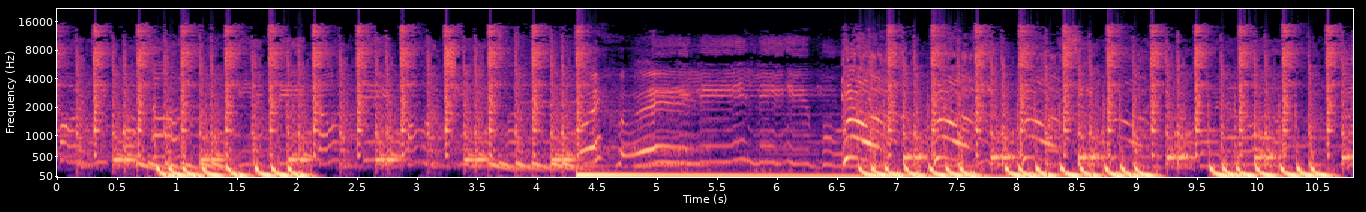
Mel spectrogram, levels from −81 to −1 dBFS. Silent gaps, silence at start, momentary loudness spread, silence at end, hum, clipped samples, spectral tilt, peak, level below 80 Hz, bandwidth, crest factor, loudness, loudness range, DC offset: none; 0 s; 8 LU; 0 s; none; 1%; -4.5 dB/octave; 0 dBFS; -12 dBFS; 16.5 kHz; 8 dB; -10 LUFS; 4 LU; under 0.1%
